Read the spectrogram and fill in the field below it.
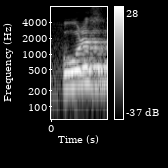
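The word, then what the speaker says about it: Porus: वैसे पोरस नाम है, यहाँ पे स्पेलिंग रॉन्ग है. पोरस जो अलेक्जेंडर की जो सबसे फेमस लड़ाई हुई यहाँ पर, वो अलेक्जेंडर और पोरस के बीच हुई थी.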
